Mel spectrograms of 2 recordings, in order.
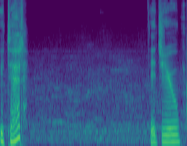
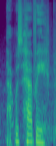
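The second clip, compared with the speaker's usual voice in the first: normal talking voice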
